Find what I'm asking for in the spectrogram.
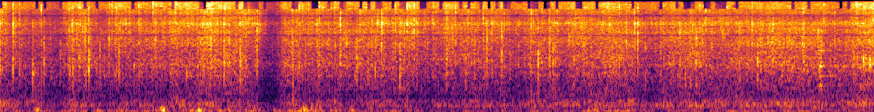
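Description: Green chilies frying in oil in a wok for bitter gourd fry, a steady close sizzle with a few soft crackles and scrapes throughout.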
